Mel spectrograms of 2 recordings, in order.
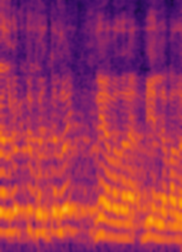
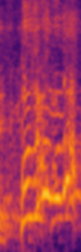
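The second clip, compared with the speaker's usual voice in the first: very high, loud falsetto brush-off; hammed-up falsetto wife refusing to answer; mock dismissive woman; 5 dB louder than usual. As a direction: squeal it like a snooty wife. Woman's dismissive reply acted.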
